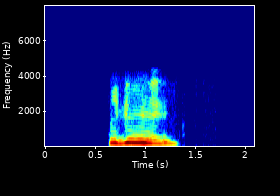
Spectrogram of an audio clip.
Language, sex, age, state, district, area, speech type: Hindi, female, 30-45, Bihar, Madhepura, rural, conversation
